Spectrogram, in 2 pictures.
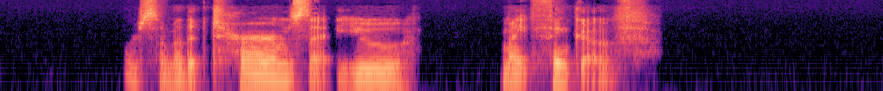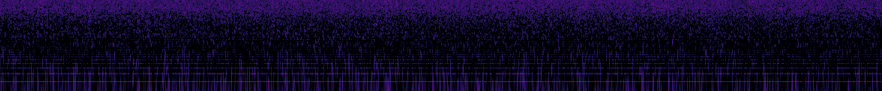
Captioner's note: silence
